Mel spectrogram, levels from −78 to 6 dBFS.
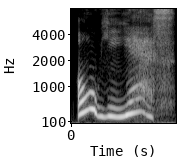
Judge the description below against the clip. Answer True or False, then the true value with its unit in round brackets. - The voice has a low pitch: False (285 Hz)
